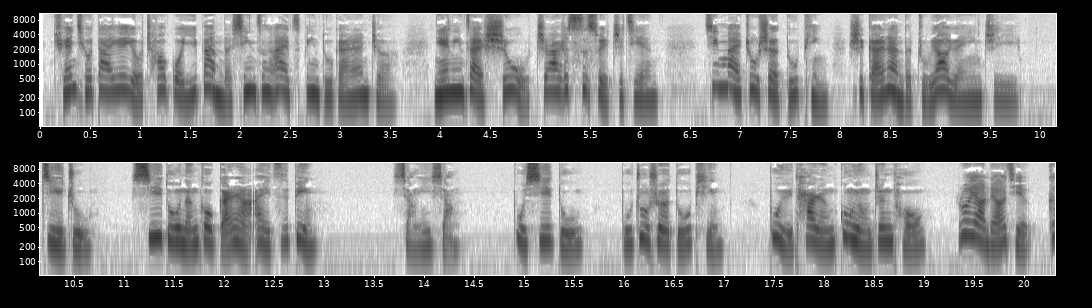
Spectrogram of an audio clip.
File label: spot chinese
